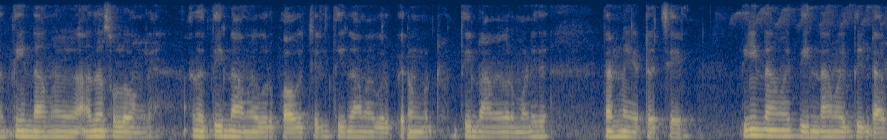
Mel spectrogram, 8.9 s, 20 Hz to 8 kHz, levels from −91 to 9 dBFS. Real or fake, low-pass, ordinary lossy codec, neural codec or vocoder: real; 7.2 kHz; Opus, 24 kbps; none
